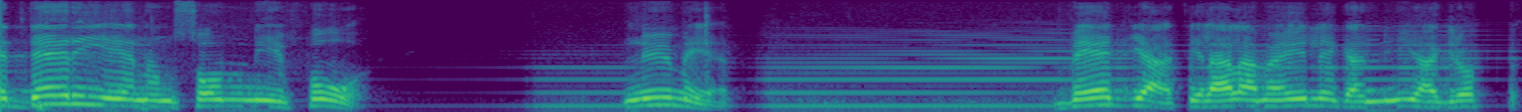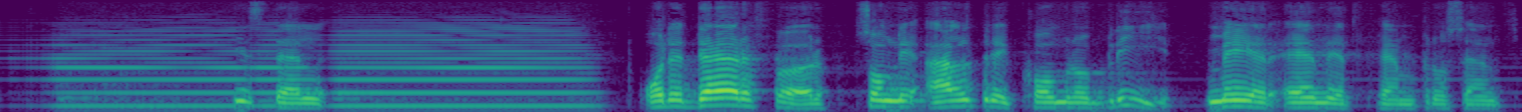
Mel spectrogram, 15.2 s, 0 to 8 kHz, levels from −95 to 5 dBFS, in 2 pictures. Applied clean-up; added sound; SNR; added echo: neural mask model RNNoise.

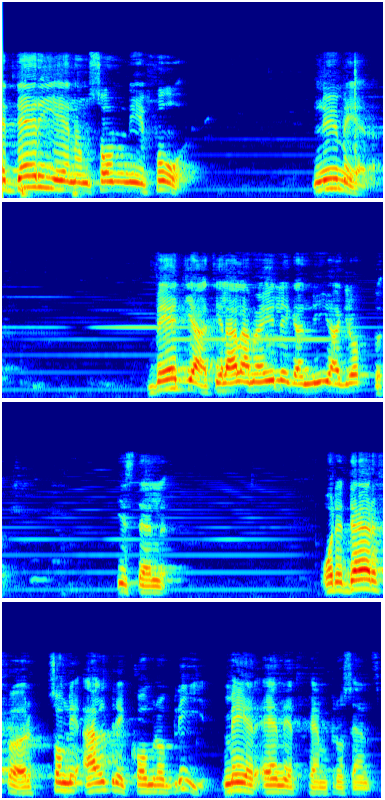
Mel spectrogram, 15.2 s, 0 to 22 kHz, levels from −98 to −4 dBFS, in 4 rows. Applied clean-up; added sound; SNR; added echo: classical method log-MMSE.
